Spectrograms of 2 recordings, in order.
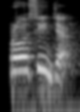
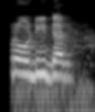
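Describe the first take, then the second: First: The d is pronounced as a 'j' sound. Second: The d is pronounced as a plain 'd' sound. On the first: The speaker calls it right. "प्रोसीजर में डी को क्या पढ़ रहे हैं, ज पढ़ रहे हैं।" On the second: The speaker calls it wrong. "फिर प्रोडीडर ऐसे पढ़ने लग जाओगे। लेकिन ऐसे अब नहीं पढ़ना आपको"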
